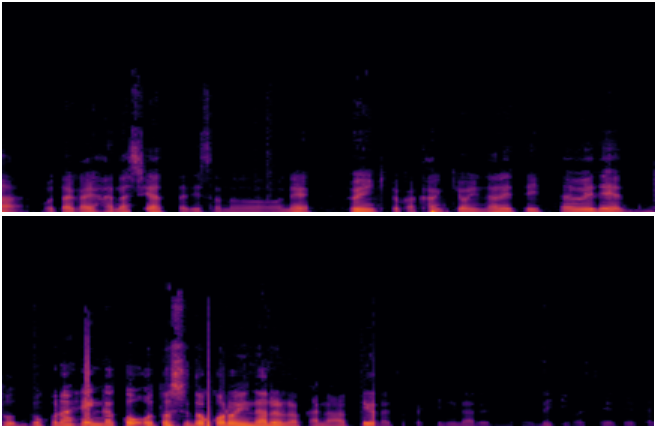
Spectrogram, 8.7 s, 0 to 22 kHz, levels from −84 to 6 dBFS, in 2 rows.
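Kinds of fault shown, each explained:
MP2 compression: Throughout the speech there is a dull, band-limited tone with a granular, gurgling grain. This plainly audible damage is likely from MPEG Layer II coding at a rate that fits an 80 kbps stream. Too few bits switch upper sub-bands off and quantise the remaining ones coarsely. Unlike DAB burbling, this damage is steady and present from start to finish, not confined to a brief burst.
Loud pop: Three single, sharp pops sit far above the speech, at 2.87 s, 4.91 s and 5.73 s, each lasting about 35 ms, with the speech carrying on underneath. Each one is likely a sudden electrical step or pulse, such as a switch, static or a driver glitch, entering the signal and being shaped by the circuits after it. Unlike burbling, each is one clean impulse with no bubbling texture.
DAB burbling: From 3.89 to 4.33 s the speech is disturbed by burbling distortion. 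Weak reception let bit errors, at a small fraction of a percent, slip past the error correction into the MP2 data, which fits around two dozen damaged frames. Corrupted samples put short blips of noise into single sub-bands, and corrupted scale factors make sub-bands jump in level for up to a frame. Unlike the steady codec dullness, it is a short, restless burst.
One channel inverted: From 6.83 s to the end, the centred speech collapses by about 24 dB when the channels are summed to mono. The cause is likely one stereo channel with reversed polarity, so the material common to both channels cancels. What remains is only the faint difference between the channels. Unlike a dropout, the sound does not stop entirely: a faint residue persists rather than silence.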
